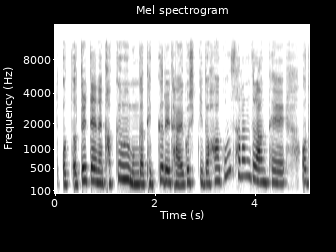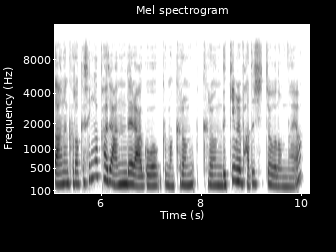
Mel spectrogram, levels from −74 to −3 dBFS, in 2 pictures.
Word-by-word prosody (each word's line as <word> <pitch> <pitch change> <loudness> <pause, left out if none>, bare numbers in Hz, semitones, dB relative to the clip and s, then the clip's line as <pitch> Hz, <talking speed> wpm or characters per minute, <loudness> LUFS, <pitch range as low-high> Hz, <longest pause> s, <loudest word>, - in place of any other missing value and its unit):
어 200 - +2 0.2
어떨 250 +7 +4
때는 235 -4 +5
가끔은 280 +7 +2
뭔가 205 -1 +4
댓글을 230 +4 +2
달고 200 +1 +1
싶기도 220 -2 -3
하고 255 - -1
사람들한테 240 - +1 0.3
"어 - - 0
나는 205 +1 +2
그렇게 210 +1 -5
생각하지 290 -2 -2
않는데?"라고 185 -2 +2
그 195 - -10
막 175 -1 -6
그런 195 0 -4 0.2
그런 185 -2 -5
느낌을 235 +6 0
받으신 210 +1 -5
적은 180 -4 -3
없나요? 160 -1 -7
215 Hz, 335 characters per minute, -24 LUFS, 195-245 Hz, 0.3 s, 때는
